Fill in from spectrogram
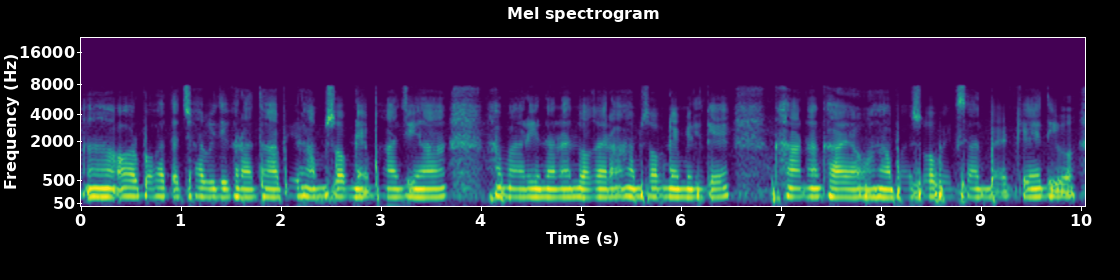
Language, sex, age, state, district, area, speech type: Urdu, female, 18-30, Telangana, Hyderabad, urban, spontaneous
